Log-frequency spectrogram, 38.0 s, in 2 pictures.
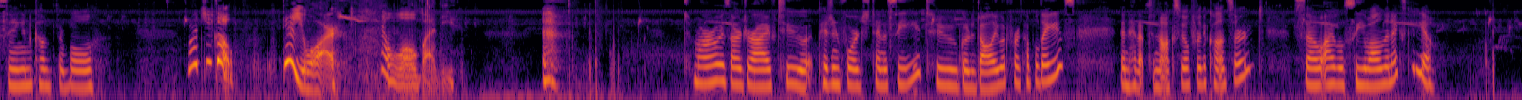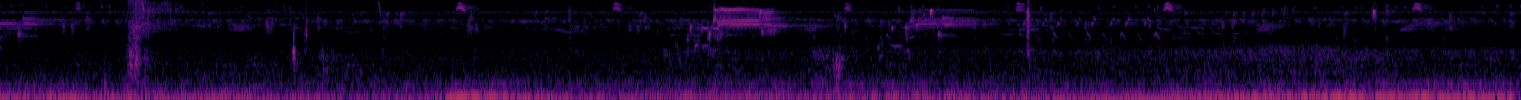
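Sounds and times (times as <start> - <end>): insect calls: 0.0 - 38.0
bird chirps: 3.6 - 8.4, 17.2 - 38.0.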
